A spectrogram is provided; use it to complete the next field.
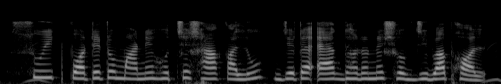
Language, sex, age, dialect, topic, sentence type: Bengali, female, <18, Northern/Varendri, agriculture, statement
